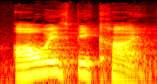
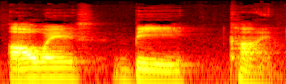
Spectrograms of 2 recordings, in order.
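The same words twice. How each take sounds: First: Said in the usual way. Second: "Always be kind" slow, a pause after each word; word-by-word motto. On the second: Shown as a demonstration. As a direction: spell out "Always be kind" one deliberate word at a time. Spells out the A B K motto.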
